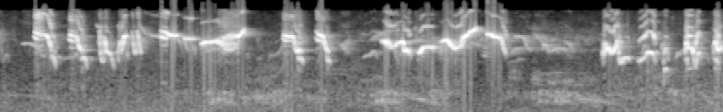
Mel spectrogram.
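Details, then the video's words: Oriental magpie-robin in hót déo song, used to stir other birds to fight: a long rich stream of varied whistles, chattering notes and sliding warbles, with one short pause before a final burst. "Chòe than HÓT - DÉO Kích bổi Ức chế || Kich chòe than VỀ ĐÁ"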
